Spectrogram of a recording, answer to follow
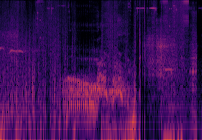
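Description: A short whistle at the start, then a dog barking over a dense, noisy sound-effects bed.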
